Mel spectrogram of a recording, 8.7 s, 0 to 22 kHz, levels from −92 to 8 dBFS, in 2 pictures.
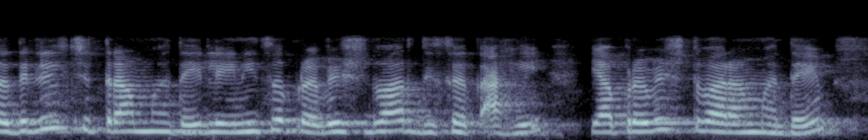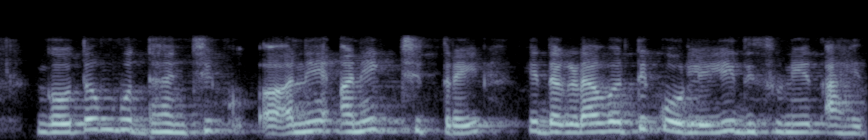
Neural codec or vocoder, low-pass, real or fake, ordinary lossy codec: none; 7.2 kHz; real; Opus, 24 kbps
